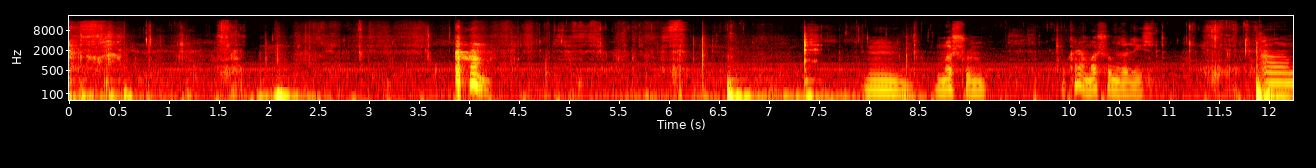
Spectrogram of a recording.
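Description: A man slurps and chews food close by.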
